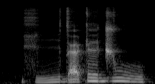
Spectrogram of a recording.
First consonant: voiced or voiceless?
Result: voiceless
